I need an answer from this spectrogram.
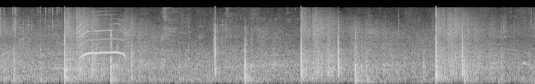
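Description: Fireworks display: a string of about ten sharp bangs from shells bursting overhead, each with a trailing echo. A brief high whistle sounds about a second in.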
